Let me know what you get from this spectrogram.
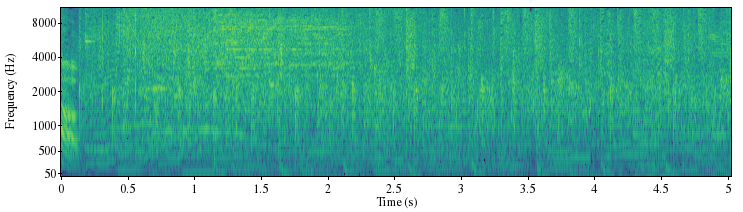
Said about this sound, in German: Und habt ihr noch ein bisschen Applaus übrig?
